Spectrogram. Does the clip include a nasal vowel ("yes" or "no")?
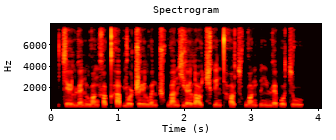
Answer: no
